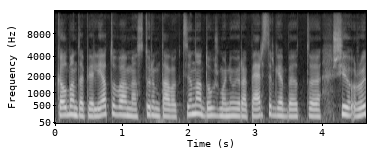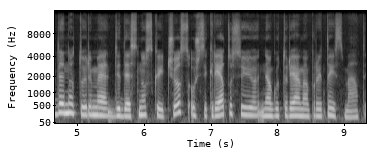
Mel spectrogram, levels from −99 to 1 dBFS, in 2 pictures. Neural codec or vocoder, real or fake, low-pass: autoencoder, 48 kHz, 128 numbers a frame, DAC-VAE, trained on Japanese speech; fake; 14.4 kHz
